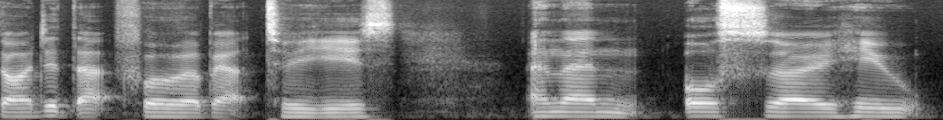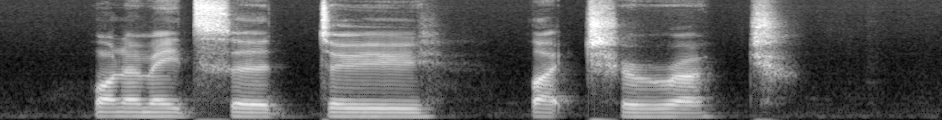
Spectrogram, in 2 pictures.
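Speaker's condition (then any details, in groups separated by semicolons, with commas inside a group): Stutter; therapy grades 1-4; prolonged sounds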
